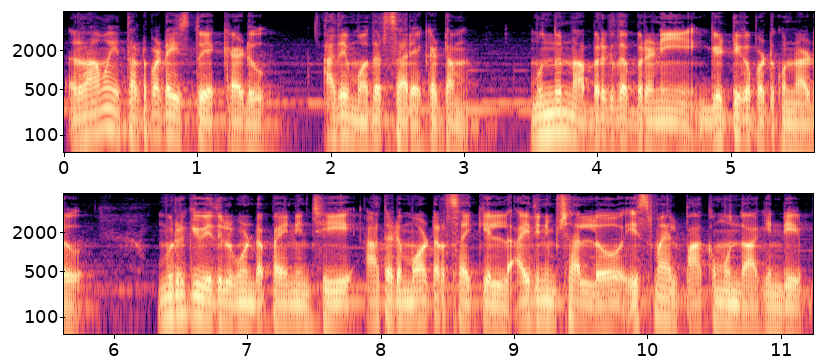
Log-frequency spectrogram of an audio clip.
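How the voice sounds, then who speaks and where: A man with a very low voice reads a horror story aloud as a narrator. He carries the characters' dialogue with small shifts of voice, and soft music plays underneath. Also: lo-fi sound. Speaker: audiobook narrator.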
